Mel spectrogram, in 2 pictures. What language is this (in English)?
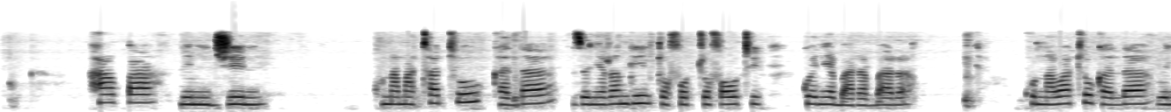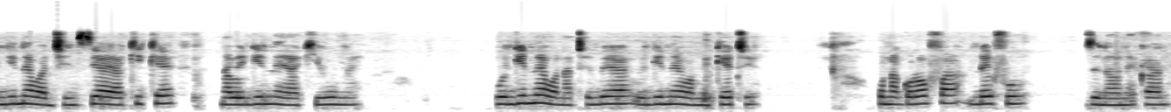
Swahili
